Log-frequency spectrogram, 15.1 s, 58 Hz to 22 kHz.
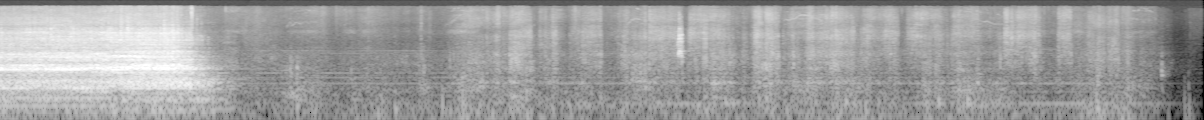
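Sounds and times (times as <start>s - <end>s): paper towel wiping engine: 5.8s - 14.2s.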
